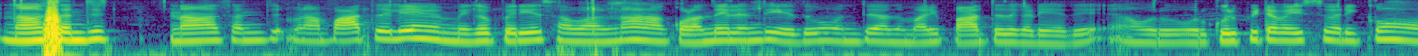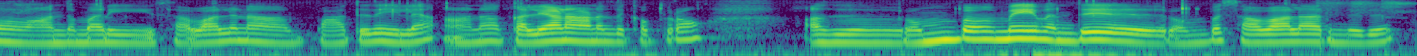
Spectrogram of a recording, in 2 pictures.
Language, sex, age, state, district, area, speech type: Tamil, female, 30-45, Tamil Nadu, Coimbatore, rural, spontaneous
